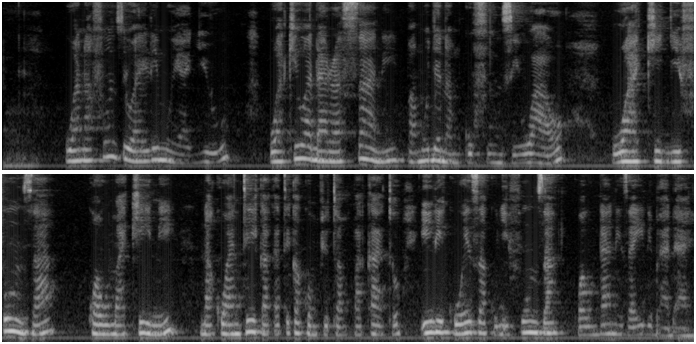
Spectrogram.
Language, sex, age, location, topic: Swahili, male, 25-35, Dar es Salaam, education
